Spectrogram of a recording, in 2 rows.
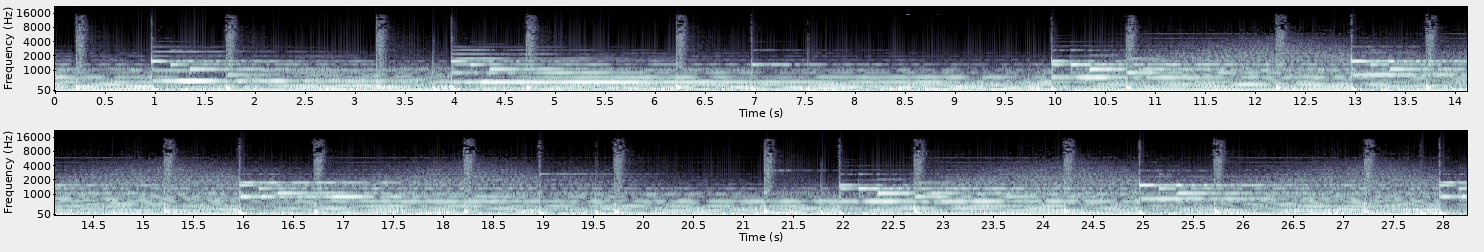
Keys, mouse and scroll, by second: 0.9 KP_0, 1.6 click, 1.9 scroll down 3, 2.3 scroll up 4, 2.6 scroll down 3, 2.7 middle click, 3.5-3.8 scroll up 4, 3.8 scroll down 2, 4.0-5.1 middle drag, 5.1-5.6 scroll up 1, 5.6 click, 9.6 click, 11.4 click, 13.5 click, 13.7 scroll down 1, 13.9 middle click, 14.4-15.0 scroll up 2, 15.0 click, 17.9 click, 20.2 click, 21.3 click, 21.7 click, 22.0 scroll down 3, 24.6 click, 25.3 click, 25.5 scroll down 4, 25.9-26.6 scroll up 7, 26.6 scroll down 1, 26.8-28.2 middle drag.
